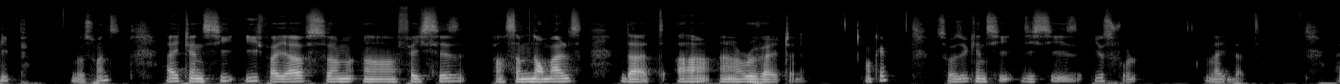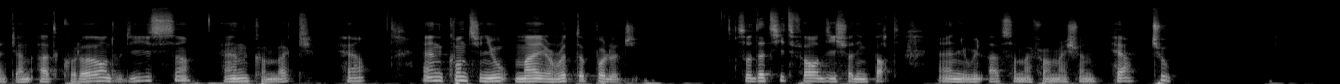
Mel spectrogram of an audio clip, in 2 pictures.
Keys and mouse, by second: 0.7 click, 1.3 middle click, 2.2-5.1 middle drag, 6.6-10.9 middle drag, 10.9 click, 11.6-13.1 middle drag, 13.1-14.0 drag, 16.2 KP_Divide, 16.9-18.2 middle drag, 18.2 Tab, 18.8-20.1 shift+middle drag, 20.1 click, 21.7-24.7 drag, 24.9-26.8 middle drag.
